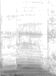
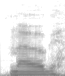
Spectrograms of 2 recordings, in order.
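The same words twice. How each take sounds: First: Moog said as "moog", with an oo; long OO in Moog; oo pronunciation. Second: Moog said as "mohg"; long O in Moog; long-o pronunciation. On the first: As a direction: say Moog with the vowel of food. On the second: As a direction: say Moog to rhyme with vogue. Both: Shown as a demonstration. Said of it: "however you say it".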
